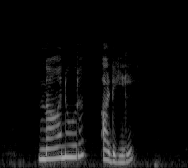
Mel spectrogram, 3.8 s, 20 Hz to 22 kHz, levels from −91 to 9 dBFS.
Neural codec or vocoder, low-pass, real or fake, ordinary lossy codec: none; none; real; none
